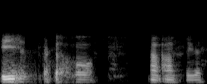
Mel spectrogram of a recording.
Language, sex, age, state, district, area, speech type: Assamese, male, 18-30, Assam, Lakhimpur, rural, conversation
